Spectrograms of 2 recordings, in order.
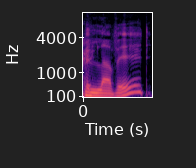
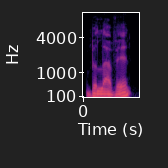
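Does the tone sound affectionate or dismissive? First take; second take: affectionate; dismissive. First: It sounds warm and coaxing. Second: It sounds dismissive and mocking. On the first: The listener is being sweetly coaxed. "that means come on, baby" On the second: The listener is being called a fool. "that means fool"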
